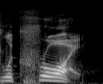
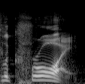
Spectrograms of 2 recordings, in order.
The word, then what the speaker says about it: La Croix: So, anyways, we're talking about it as we're going, and I hear from behind me, it's La Croix.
